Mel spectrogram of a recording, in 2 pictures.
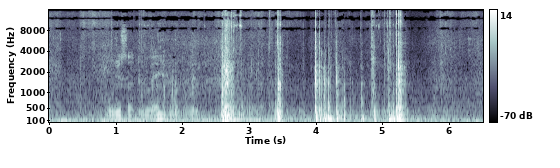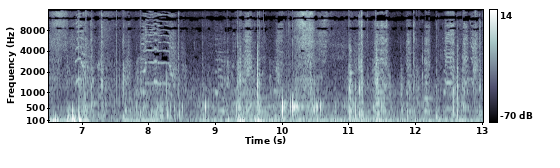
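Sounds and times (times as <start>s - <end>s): objects knocking and clunking: 1.7s - 5.6s.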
